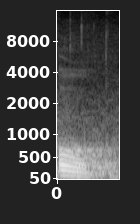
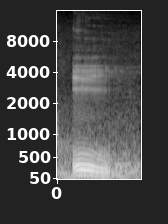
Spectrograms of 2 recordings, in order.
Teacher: Kalau dhammah itu dengan dimonyongkan u. Kalau kasroh dengan dilebarkan i.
